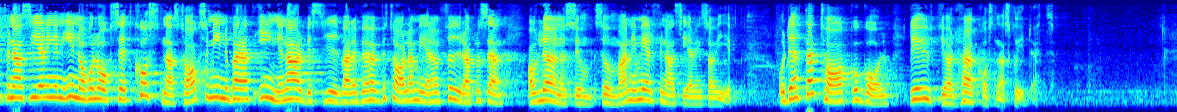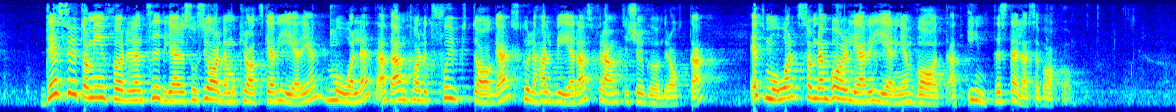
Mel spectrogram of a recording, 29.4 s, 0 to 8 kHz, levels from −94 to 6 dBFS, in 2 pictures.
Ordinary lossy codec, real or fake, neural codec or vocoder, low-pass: none; real; none; 7.2 kHz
